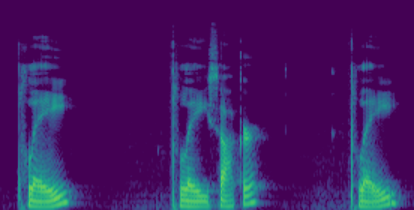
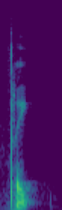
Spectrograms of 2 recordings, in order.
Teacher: But the stop T at the end makes the long A a little shorter.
